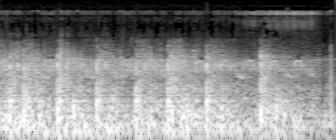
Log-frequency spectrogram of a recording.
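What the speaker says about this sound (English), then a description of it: "What sounds like fireworks is a firefight." Gunfire from a police firefight with an SUV, a rapid series of sharp popping shots like fireworks, repeated bursts at a distance over a steady background.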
